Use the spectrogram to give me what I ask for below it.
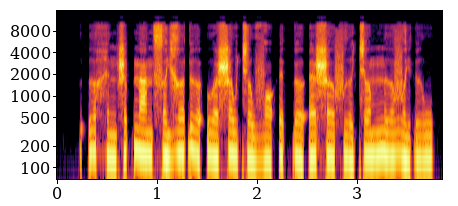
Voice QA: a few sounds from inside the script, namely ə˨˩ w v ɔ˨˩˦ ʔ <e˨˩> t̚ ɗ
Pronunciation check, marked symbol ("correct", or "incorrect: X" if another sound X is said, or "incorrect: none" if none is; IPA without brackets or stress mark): correct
